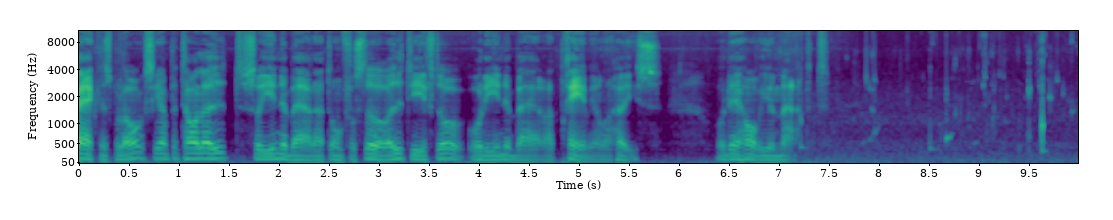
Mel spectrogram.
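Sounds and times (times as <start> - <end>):
speech: 0.0 - 7.6
soft water lapping at a boatyard jetty: 6.8 - 9.9.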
